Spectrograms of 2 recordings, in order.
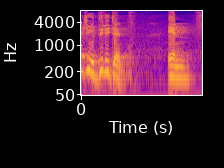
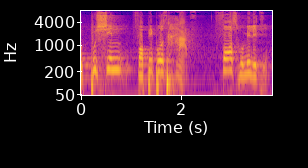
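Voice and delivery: ordinary talk

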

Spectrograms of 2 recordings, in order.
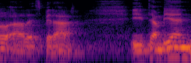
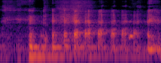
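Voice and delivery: laughing; 2 semitones higher than usual. Real, not acted. Student laughs at supositorios.

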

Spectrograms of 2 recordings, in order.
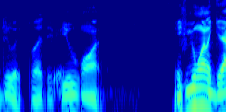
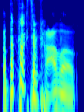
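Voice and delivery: imitating the girlfriend; 12 dB louder than usual. Man imitating Charles's girlfriend scolding him, loud and mocking. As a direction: ham up an angry girlfriend yelling at Charles. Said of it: "She's like".

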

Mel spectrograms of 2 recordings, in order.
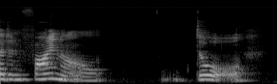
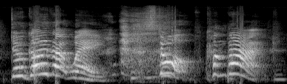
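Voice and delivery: much higher and louder, a frantic warning yell; worried shouting; 10 semitones higher, 14 dB louder, slower than usual. Retold or imitated. Man warning her away from the seagulls, frantic shout. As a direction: call her back from danger, urgently. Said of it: "he sounds very worried".

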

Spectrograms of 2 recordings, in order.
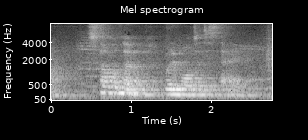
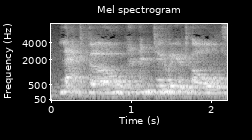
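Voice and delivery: louder and slow, a half-laughing mock command; stern order; 4 semitones higher, 5 dB louder, slower than usual. God finally telling her firmly to obey, a mock stern command. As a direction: lay down the law with a grin. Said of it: "he had to say".

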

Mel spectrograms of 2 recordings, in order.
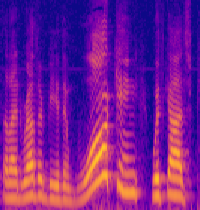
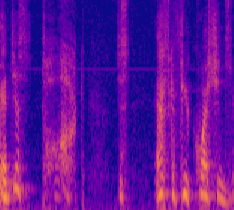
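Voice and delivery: whisper; 8 dB quieter, slower than usual. Real, not acted. Soft advice aside.

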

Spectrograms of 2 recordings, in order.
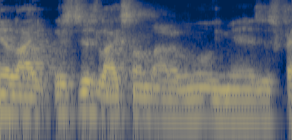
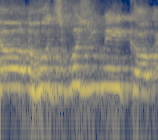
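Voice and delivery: much higher, louder shocked yelp; shocked what; 10 dB louder than usual. Retold or imitated. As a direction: blurt it out in disbelief. Disbelief at cocaine news.

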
